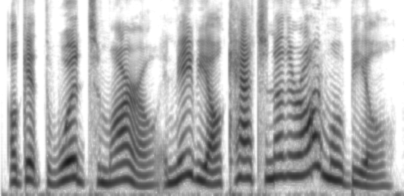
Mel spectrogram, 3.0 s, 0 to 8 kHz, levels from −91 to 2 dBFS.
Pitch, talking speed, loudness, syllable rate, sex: 240 Hz, 235 wpm, -18 LUFS, 7.0 syllables/s, female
